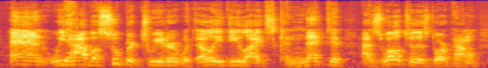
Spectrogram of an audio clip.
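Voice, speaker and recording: Male unboxing host, pitch a little above average, informal delivery with short repeated phrases, casual demo style. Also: a bit bright.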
